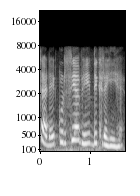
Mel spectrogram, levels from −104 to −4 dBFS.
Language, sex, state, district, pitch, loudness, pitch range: Hindi, female, Assam, Kamrup Metropolitan, 270 Hz, -15 LUFS, 230-305 Hz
